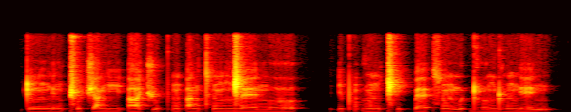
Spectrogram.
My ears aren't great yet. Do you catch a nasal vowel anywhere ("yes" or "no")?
yes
